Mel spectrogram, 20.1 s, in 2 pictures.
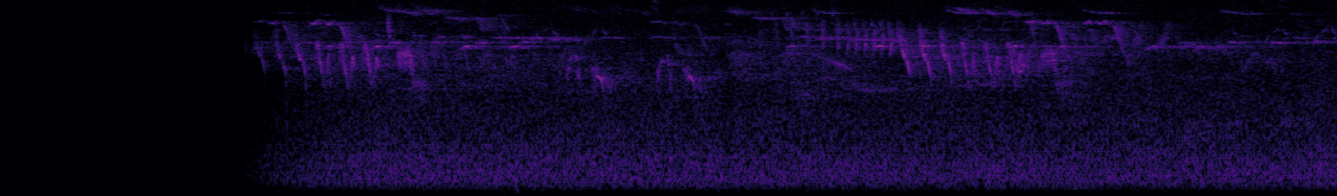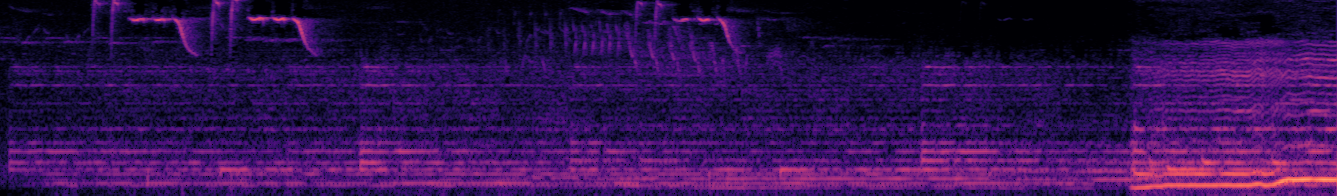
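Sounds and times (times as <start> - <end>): small birds chirping: 1.8 - 18.5
soft ambient hiss: 1.9 - 20.0
music with sustained notes: 10.1 - 20.0.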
